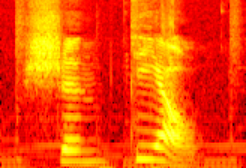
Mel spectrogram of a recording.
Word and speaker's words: 声调: pour finir, le ton en chinois se dit Shen Diao. Donc là, si vous entendez bien, vous devez remarquer que j'ai utilisé les tons. Shen, De Yao, Diao. Si je n'utilise pas le ton, ça devient Shen Diao.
